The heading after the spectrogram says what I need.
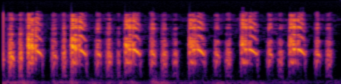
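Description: Grey francolin giving a loud, harsh, rattling call: a strong shrill note followed by quicker grating syllables, repeated about twice a second.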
